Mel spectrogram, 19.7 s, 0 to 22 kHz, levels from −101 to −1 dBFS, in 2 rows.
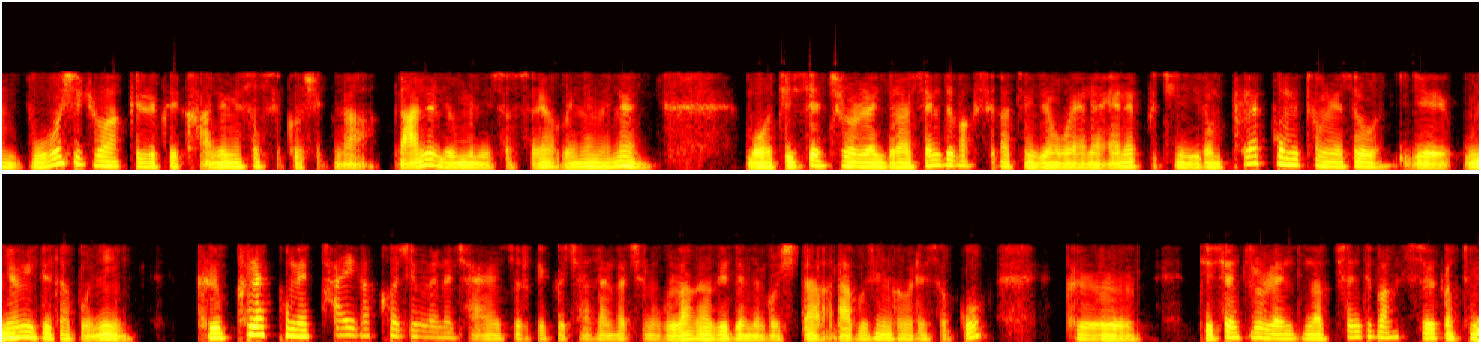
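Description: Speech runs through the whole clip with the narrow, muffled, hoarse quality of the G.723.1 codec. Nothing above 4 kHz survives, and consonants smear because the coarse 30 ms framing and slowly updated voice model cannot follow quick articulation. The damage is heavy, consistent with a rate around 6 kbit/s. This sounds different from simple low-pass filtering, which would dull the sound without adding the roughness and the blurring of each consonant.

From 11.89 to 14.29 s, and again from 17.02 to 17.18 s, the level drops abruptly by about 6 dB and then recovers just as abruptly. The timbre stays the same during these dips. That combination points to one channel dropping out, likely a lost stereo channel before a mono fold-down, with only the shared content remaining. A gain ride or fade would ramp smoothly, and a codec fault would change the tone as well as the level.

Inside the first dip, from 12.62 to 12.71 s, there is VoIP packet loss concealed by the speech codec. 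The decoder filled the gap by extending its last pitch and filter into a brief buzzy tone or coloured noise that fades. The gap matches a single lost 30 ms frame. Because each frame builds on the previous one, the sound stays weakened for a few tens of milliseconds after the loss, so this is not a clean silent gap or a click.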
